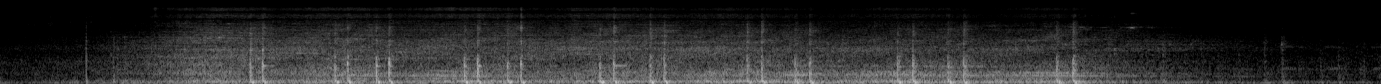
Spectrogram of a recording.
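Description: JR Hokkaido 721 series electric train passing close by at speed: a rising rush of running noise with sharp wheel clacks over the rail joints, then fading away as it leaves.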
